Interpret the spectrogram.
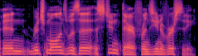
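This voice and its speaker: A man's voice: a little high, fast talker, no room sound, highs cut off. A man hosting a podcast, reading an upbeat scripted intro, then interviewing a guest. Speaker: podcast host.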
